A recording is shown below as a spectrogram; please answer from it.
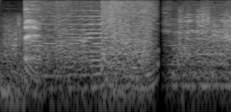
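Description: Toy train crash in a Thomas and Friends scene: a loud sudden smash with clattering impact, followed by a second abrupt bang, over a dense rumbling background.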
